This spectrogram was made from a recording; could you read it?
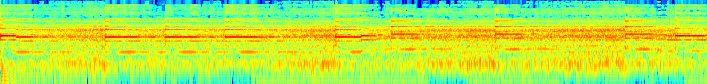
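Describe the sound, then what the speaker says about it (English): A Lionel LionChief Hogwarts Express toy train plays electronic whistle toots and ringing bell tones over a rhythmic chuffing loop, repeated steadily at close range with no talking. "your announcement, your bell, your whistle, the chuff sound"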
